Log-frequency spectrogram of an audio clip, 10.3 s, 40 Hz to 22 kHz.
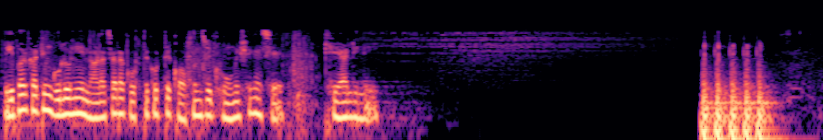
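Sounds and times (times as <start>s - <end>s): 
speech: 0.1s - 4.9s
knocking and pushing on a door: 8.8s - 9.8s.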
